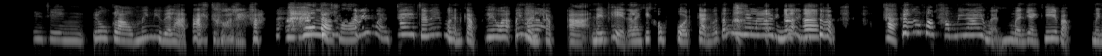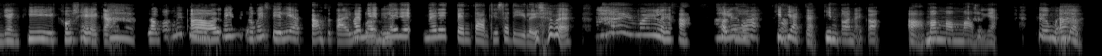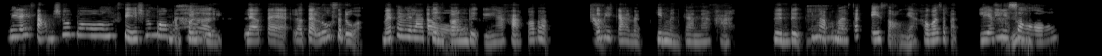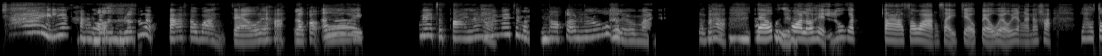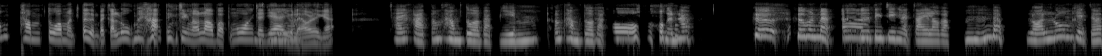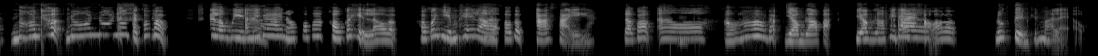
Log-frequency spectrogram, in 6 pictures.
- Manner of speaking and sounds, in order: laughing while speaking: "ตายตัวเลยค่ะ"; tapping; sneeze; other background noise; laughing while speaking: "ใช่ไหม ?"; unintelligible speech; chuckle; laughing while speaking: "โฮ"; cough; chuckle
- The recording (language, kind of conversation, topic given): Thai, podcast, ช่วยเล่าเทคนิคการใช้เวลาอย่างมีคุณภาพกับลูกให้ฟังหน่อยได้ไหม?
